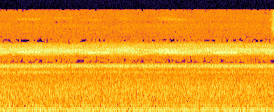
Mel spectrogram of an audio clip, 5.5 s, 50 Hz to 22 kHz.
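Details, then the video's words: Crickets singing on an autumn night in the Blue Ridge Mountains, uphill from a stream: a dense, unbroken high-pitched trilling chorus with faint pulsed chirps layered over it and a steady low hum underneath. "Autumn Crickets - 9-Hour Sleep Sound - Fall Cricket Song"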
